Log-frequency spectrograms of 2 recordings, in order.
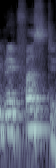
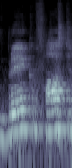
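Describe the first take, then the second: First: ब्रेकफास्ट with a short uh sound, fəst, not fast; right pronunciation. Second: ब्रेकफास्ट said with a long a, as fast; the wrong ब्रेकफास्ट, ending like fast; wrong pronunciation. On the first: Teacher corrects students: ब्रेकफास्ट with short uh vowel. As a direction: correct ब्रेकफास्ट, second half like first. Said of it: "फर्स्ट की ध्वनि निकलेगी". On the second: Teacher shows students the wrong ब्रेकफास्ट, long a as in fast. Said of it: "ब्रेकफास्ट नहीं". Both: Shown as a demonstration.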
